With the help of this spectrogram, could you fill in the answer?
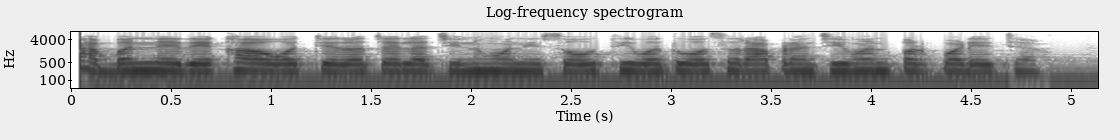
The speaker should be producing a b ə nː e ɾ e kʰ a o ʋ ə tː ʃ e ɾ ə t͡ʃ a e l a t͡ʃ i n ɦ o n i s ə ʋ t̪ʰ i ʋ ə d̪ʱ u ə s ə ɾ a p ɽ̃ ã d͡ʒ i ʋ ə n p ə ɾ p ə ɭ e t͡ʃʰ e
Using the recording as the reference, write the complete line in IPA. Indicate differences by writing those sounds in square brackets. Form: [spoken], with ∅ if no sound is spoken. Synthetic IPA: a b ə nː e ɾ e kʰ a o ʋ ə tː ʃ e ɾ ə t͡ʃ a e l a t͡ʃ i n ɦ o n i s ə [w] t̪ʰ i ʋ ə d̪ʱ u ə s ə ɾ a p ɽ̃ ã d͡ʒ i ʋ ə n p ə ɾ p ə [ɽ] e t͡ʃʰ e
